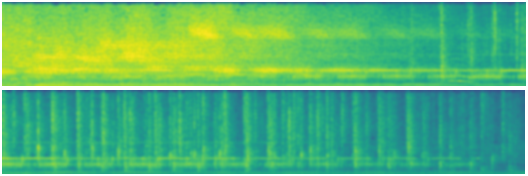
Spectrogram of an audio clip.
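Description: A live techno-pop band's final chord ringing out: held keyboard and guitar tones fading away slowly and steadily. Scattered faint clicks come through in the second half as the chord dies away.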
